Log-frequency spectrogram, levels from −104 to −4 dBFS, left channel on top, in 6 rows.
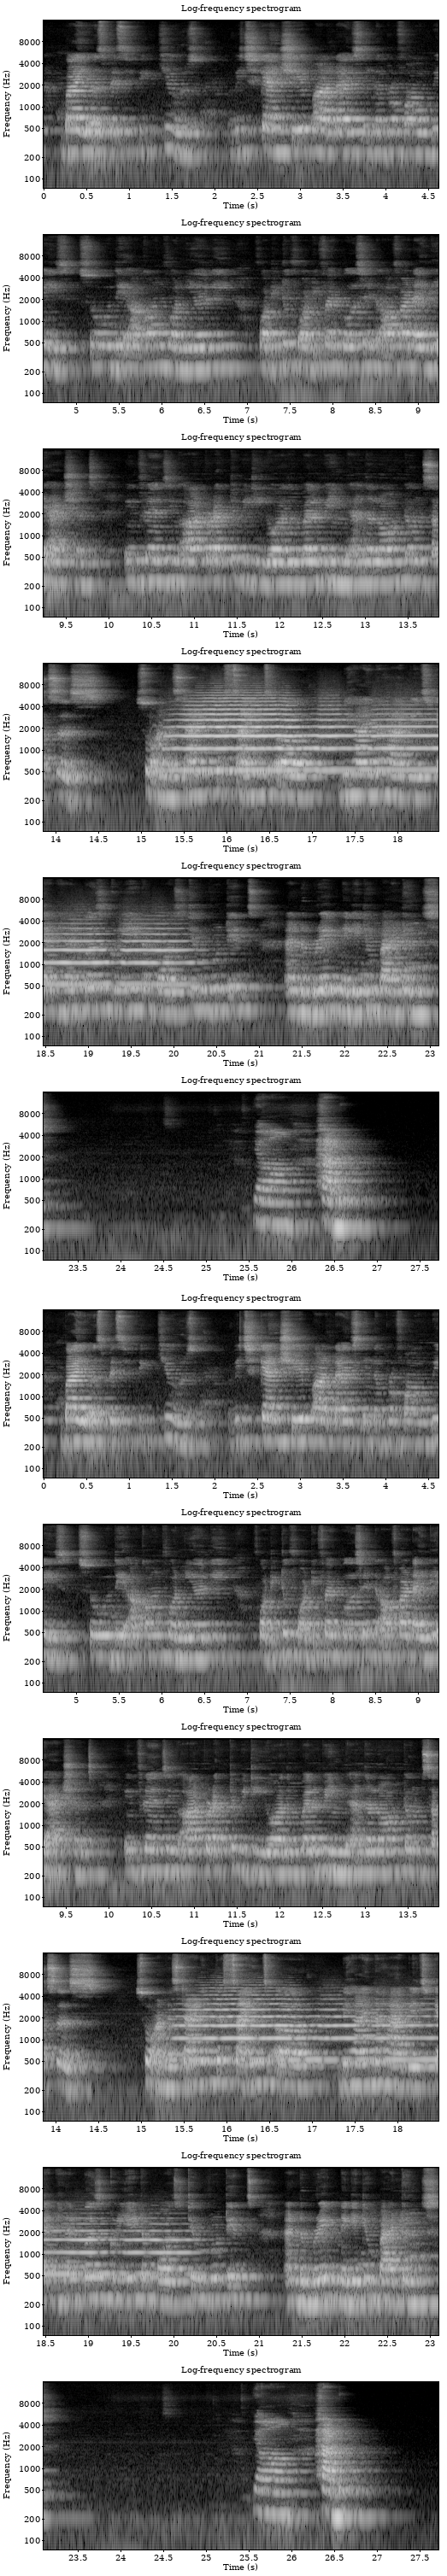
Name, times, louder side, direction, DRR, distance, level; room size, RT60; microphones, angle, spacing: voice 1, 0.2-1.8 2.2-6.8 7.2-9.8 10.2-14.5 15.0-17.0 17.3-20.8 21.3-23.1, equal, 90° right, 0 dB, 1.1 m, -34 dB
Trumpet, 15.2-20.3, left 4 dB, 70° left, 0.4 m, -28 dB
voice 2, 25.6-26.6, right 2 dB, 45° right, -7 dB, 1.3 m, -31 dB
4.4 x 3.7 x 2.8 m, 0.89 s
head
